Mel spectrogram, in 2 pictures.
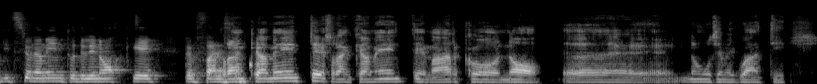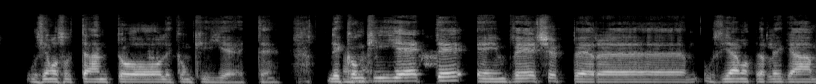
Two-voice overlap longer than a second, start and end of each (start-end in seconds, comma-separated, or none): none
